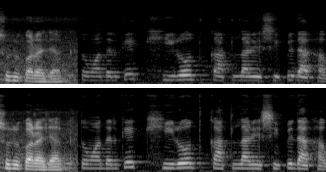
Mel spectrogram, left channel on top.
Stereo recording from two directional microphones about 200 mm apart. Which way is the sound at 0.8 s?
55° right (ahead or behind).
